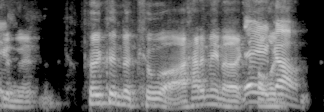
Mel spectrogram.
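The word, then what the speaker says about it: Puka Nacua: player they picked up was, I think it's Nuka Puka. I don't know. I couldn't even tell you how to say it. Puka Nakua.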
